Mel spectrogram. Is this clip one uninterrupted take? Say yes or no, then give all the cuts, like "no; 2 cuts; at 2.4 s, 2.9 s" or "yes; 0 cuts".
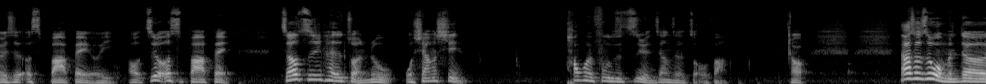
no; 1 cut; at 8.5 s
